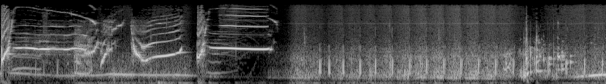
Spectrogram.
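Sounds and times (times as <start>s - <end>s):
pilot whale mother calling calf: 0.0s - 2.8s, 5.0s - 6.0s.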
